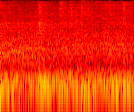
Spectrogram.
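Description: Low, steady rumble of military trucks driving past, mixed with background music.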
